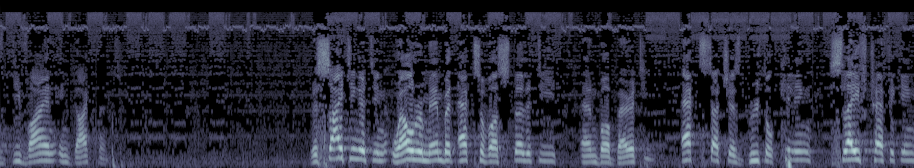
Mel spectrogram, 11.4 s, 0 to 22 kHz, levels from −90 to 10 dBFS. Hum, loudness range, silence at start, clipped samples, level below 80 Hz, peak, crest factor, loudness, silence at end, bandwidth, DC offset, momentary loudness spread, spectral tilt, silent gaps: none; 9 LU; 0 s; under 0.1%; -50 dBFS; -6 dBFS; 20 dB; -24 LUFS; 0 s; 16.5 kHz; under 0.1%; 20 LU; -4 dB/octave; none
